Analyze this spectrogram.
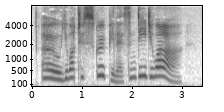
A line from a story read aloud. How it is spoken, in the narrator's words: cried Emma warmly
